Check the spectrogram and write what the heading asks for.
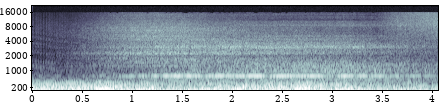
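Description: Intro sound design for a logo title card: a deep, steady rumbling drone with a faint held higher tone over it.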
